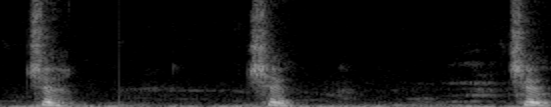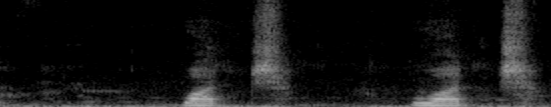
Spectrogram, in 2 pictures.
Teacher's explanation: A voiceless post-alveolar affricate begins as the t, releases into sh, forming the typical ch sound.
